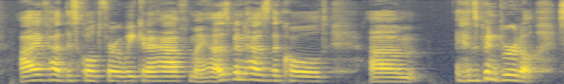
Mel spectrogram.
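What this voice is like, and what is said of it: Hoarse voice. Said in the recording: “My voice is a little bit hoarse ... before my normal voice is back”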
